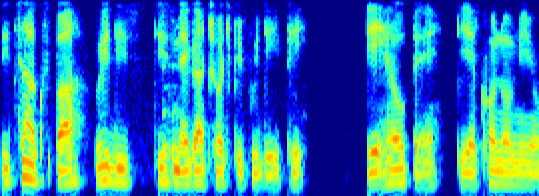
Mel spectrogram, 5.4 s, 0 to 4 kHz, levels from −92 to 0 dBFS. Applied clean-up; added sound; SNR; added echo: none; Bowed string instrument; 17 dB; none.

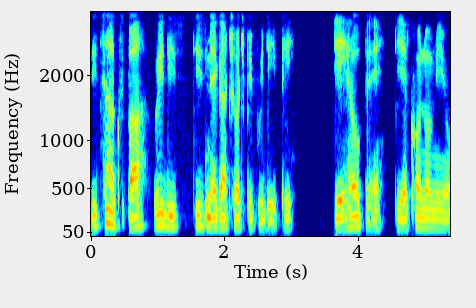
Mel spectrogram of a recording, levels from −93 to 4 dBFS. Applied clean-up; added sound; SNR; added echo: none; none; none; none.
